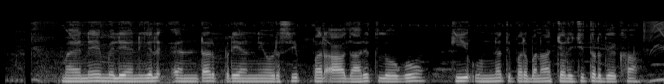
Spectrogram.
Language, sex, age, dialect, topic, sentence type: Hindi, male, 18-24, Awadhi Bundeli, banking, statement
